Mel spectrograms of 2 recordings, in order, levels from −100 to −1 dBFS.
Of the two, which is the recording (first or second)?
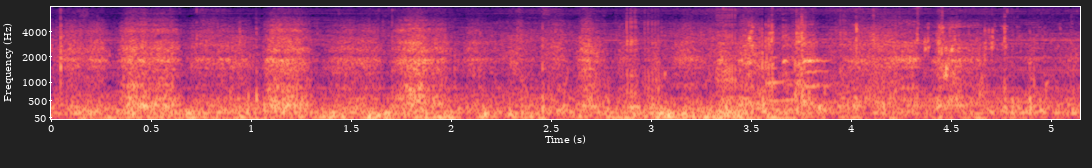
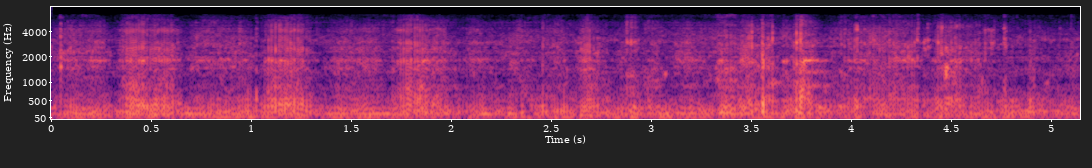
first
